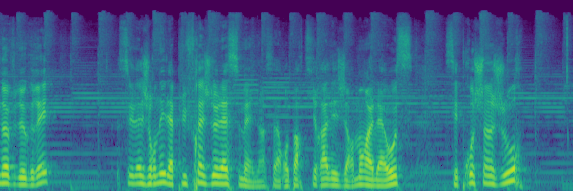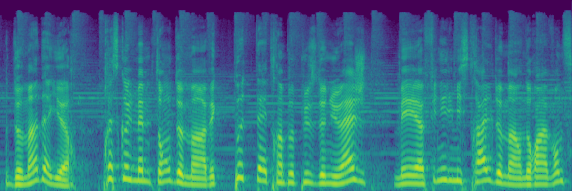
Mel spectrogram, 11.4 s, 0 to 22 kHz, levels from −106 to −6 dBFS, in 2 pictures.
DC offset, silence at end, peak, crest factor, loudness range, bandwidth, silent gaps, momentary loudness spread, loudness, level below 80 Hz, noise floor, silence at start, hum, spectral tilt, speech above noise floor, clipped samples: under 0.1%; 0 s; -4 dBFS; 18 dB; 3 LU; 17 kHz; none; 9 LU; -23 LUFS; -50 dBFS; -47 dBFS; 0 s; none; -6 dB/octave; 24 dB; under 0.1%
